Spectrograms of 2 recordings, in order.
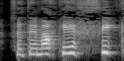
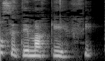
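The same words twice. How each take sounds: First: "fic" punched louder, with a rising end; mocking her own English, "fic" stressed; emphatic correction. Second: Said in the usual way. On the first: Shown as a demonstration. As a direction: insist on the word "fic", louder and higher. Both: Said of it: "l'accent de merde quand je parle anglais".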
